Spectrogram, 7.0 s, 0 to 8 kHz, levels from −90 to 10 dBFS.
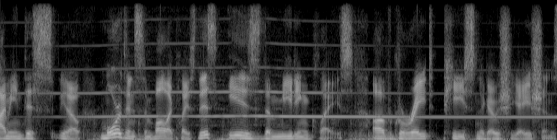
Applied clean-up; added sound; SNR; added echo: none; Livestock, farm animals, working animals + Wind instrument, woodwind instrument; 12 dB; none.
